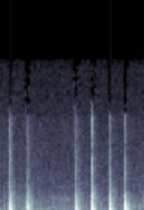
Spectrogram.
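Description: A freshly baked homemade French bread loaf is flipped over and tapped on the bottom six times, giving short, dull, hollow knocks with almost no ring. The hollow sound shows the bread is baked through and done.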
